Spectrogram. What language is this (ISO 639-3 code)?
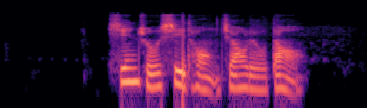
zho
